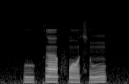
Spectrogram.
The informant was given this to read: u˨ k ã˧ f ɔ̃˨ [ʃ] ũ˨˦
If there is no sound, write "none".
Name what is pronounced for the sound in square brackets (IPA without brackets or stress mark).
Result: s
